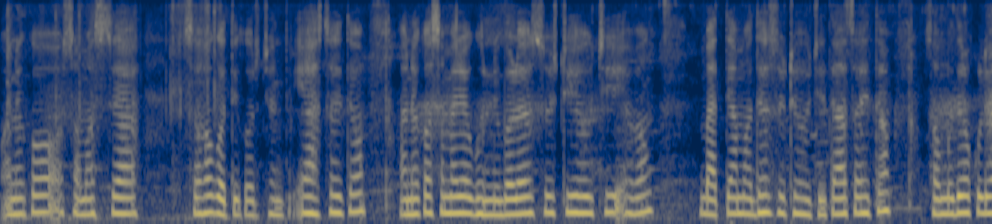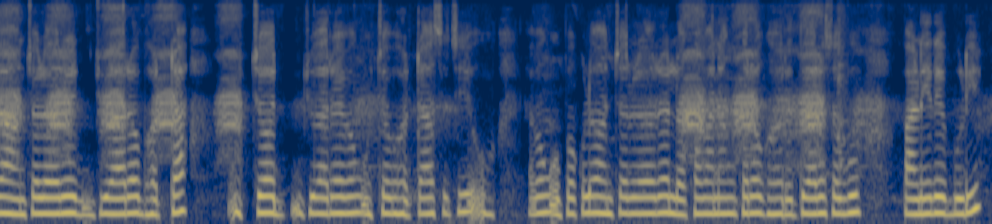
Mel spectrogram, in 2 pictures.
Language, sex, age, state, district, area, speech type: Odia, female, 45-60, Odisha, Subarnapur, urban, spontaneous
